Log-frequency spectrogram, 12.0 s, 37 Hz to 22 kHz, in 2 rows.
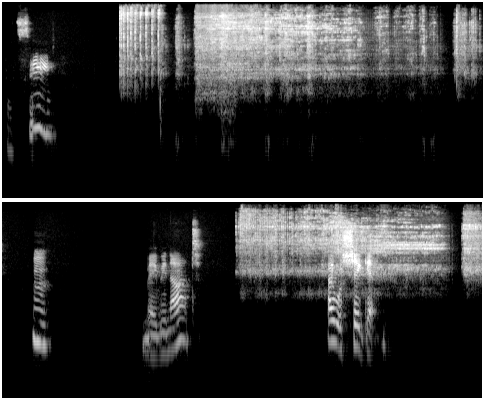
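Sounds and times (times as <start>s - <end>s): clockwork whirring and rattling: 1.5s - 6.0s, 8.9s - 12.0s
ratchet clicks of winding toy: 1.5s - 6.0s, 8.9s - 12.0s.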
